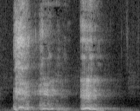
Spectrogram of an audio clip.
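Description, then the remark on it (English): A person clears their throat and coughs in three rough bursts, fairly loud, with brief pauses between them and no talking. “I'm going to have to resort to my cough drops.”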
